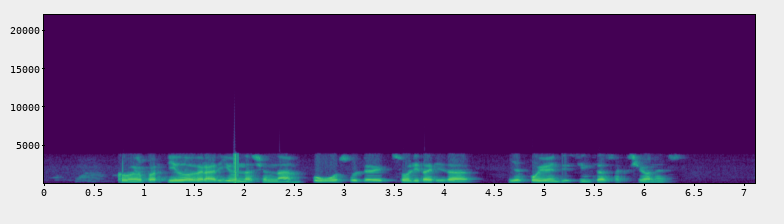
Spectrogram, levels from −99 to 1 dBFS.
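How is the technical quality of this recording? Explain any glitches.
The recording has brief digital line glitches, heard over the narrow band of a G.711 mu-law telephone path that passes nothing above about 3.6 kHz. Bit errors on a digital phone line at 1.9 to 1.94 s and again at 5.18 s flip individual bits in the coded samples, roughly one in a few hundred. A sample hit on a high bit or its sign jumps abruptly, producing short sharp ticks and a crackle over the speech.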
